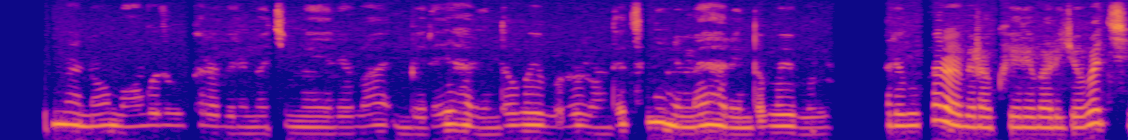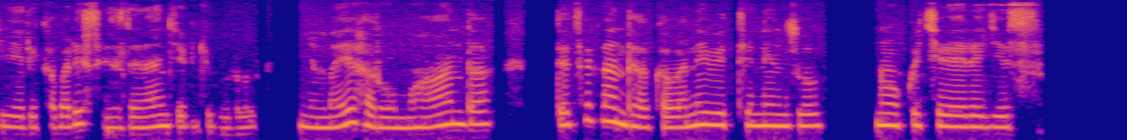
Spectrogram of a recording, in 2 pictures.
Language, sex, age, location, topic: Kinyarwanda, female, 18-24, Kigali, health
